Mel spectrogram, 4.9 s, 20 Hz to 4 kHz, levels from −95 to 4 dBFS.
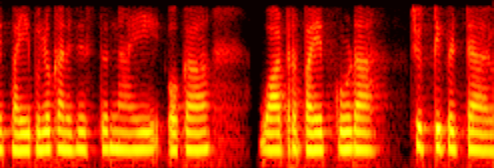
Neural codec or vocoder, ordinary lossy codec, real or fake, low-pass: codec, 16 kHz, about 1 kbps, DyCAST, with the encoder's durations; none; fake; 3.6 kHz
